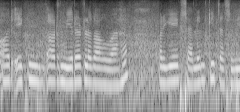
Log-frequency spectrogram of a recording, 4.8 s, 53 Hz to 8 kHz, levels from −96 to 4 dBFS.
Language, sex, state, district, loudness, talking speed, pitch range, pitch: Hindi, female, Uttar Pradesh, Varanasi, -13 LUFS, 175 wpm, 195-215 Hz, 205 Hz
